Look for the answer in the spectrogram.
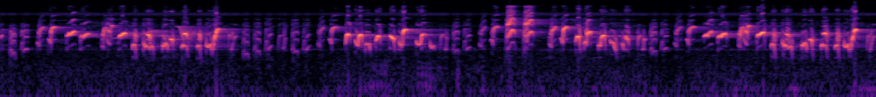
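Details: Agitated bulbul, described as worked up and driving off wild rivals, delivers a steady stream of rapid liquid whistled notes in chattering bursts, with short gaps between phrases.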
